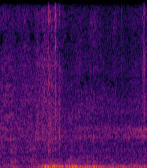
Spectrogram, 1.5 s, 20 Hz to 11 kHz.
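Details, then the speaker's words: Kia All New Morning Deluxe bi-fuel (LPG), about 176,359 km: short crank, then the engine catches promptly and settles into a steady low idle; normal start. "시동 잘 걸리고 176,359구나."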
